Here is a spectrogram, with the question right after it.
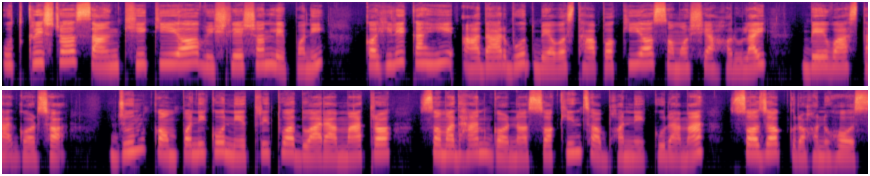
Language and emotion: Nepali, neutral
